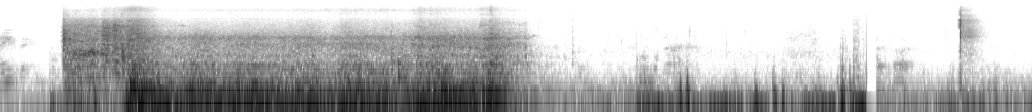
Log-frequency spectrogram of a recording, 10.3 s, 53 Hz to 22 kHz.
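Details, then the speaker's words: V8-swapped mini truck at its first start: it catches and roars unevenly for about four seconds, then dies. The starter is suspected damaged after a bolt fell out and it twisted; a replacement is ordered. "go team it ran sort of for a minute for a second go that's exciting"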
